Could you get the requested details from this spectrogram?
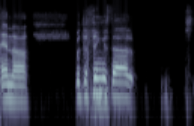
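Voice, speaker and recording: A man speaks at a moderate pace with a French accent, his pitch fairly high. The sound is dry and close, with no echo. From France. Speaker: rock musician. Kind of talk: interview. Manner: halting, many fillers.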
